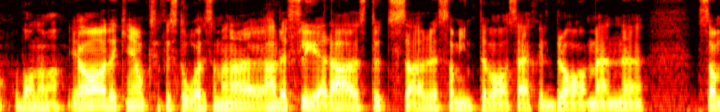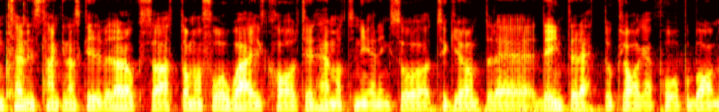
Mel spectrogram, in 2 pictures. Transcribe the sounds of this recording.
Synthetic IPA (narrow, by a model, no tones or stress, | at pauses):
pʰɔbɑːnanajɑːd̪ɛkʰanjaɔksɔfœʂtoːɛft̪əʂɔmːhanahad̪ːəfleːɾast̪ɵt̪sa̰ɾsɔmɪnt̪əvaɾʂæːɾɧɪlt̪̚bɾɑːmɛn | sɔmt̪ʰɛnːɪst̪ʰaŋkanaskɾiːvəɖæɾɔksɔat̪ɔmːanfoːɾwajlkʰɑ̰ːlt̪ʰɪlɛnɦɛmːat̪ʰɵɳeːɾɪŋsɔt̪ʰʏkːəjaɪnt̪əd̪ɛ̰d̪ɛæɾɪnt̪əɾɛt̪ːɔkʰlɑːɡapʰɔpʰɔbɑːn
